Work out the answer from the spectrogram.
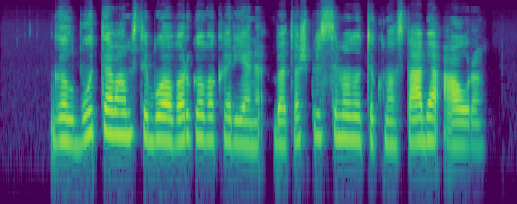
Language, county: Lithuanian, Vilnius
